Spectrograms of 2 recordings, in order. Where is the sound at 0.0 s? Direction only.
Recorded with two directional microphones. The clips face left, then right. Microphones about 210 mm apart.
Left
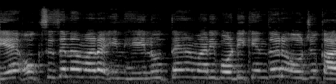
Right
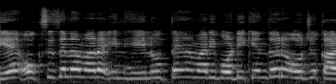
45° right (ahead or behind).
